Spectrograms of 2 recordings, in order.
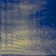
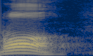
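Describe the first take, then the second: First: The vowel is light and sounds like a. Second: The vowel is heavy and sounds like o. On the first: The speaker calls it wrong. "Nggak dibaca ra" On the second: The speaker calls it right. "Ini adalah bunyi o, ro"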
